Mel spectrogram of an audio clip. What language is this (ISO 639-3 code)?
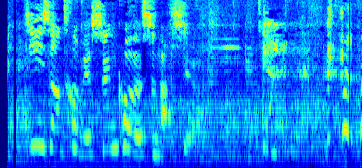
zho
